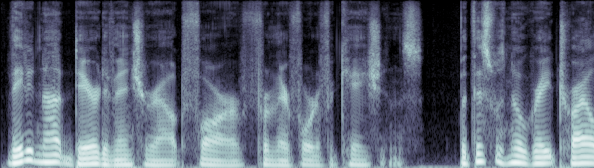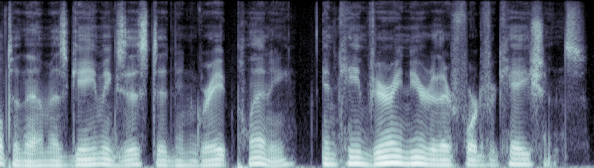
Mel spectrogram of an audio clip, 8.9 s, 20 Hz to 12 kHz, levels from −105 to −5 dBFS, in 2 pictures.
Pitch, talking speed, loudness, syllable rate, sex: 100 Hz, 210 wpm, -18 LUFS, 5.4 syllables/s, male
